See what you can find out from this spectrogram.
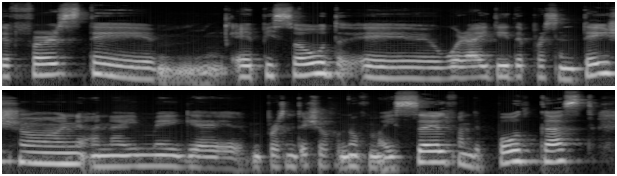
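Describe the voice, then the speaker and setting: A woman speaks at a very slow pace with a Mexican accent. Her tone is dark and mellow, and her intonation is lively. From Mexico. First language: Spanish. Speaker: podcast host. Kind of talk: podcast monologue. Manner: slow, deliberate; halting, many fillers.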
